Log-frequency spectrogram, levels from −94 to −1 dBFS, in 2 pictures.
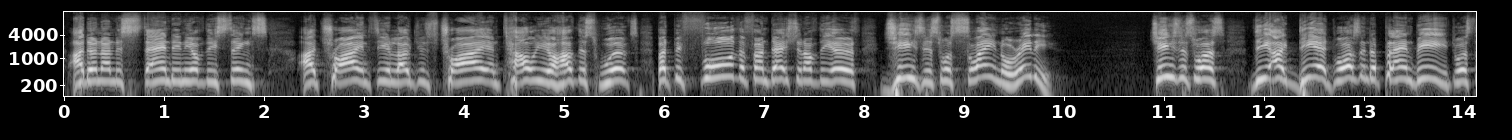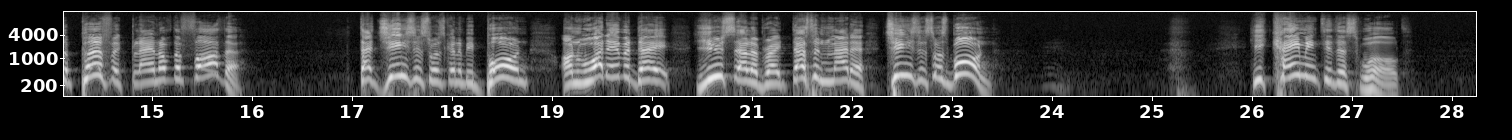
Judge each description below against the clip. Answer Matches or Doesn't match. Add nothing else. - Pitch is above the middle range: Matches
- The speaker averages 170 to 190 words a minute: Doesn't match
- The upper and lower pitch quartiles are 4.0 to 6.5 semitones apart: Doesn't match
